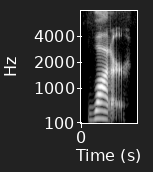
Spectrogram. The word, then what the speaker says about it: water: I was pronouncing all the vowels, but the native speaker was like water, much shorter second syllable.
